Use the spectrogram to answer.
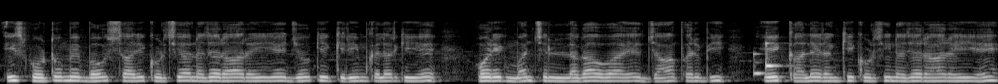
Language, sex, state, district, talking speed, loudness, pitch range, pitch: Hindi, male, Rajasthan, Jaipur, 205 wpm, -20 LUFS, 160-170 Hz, 165 Hz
